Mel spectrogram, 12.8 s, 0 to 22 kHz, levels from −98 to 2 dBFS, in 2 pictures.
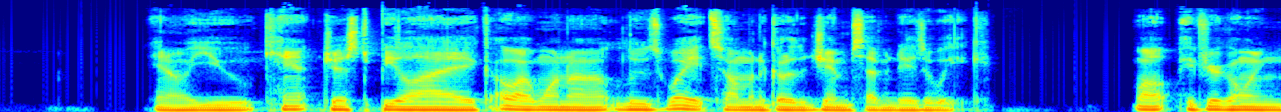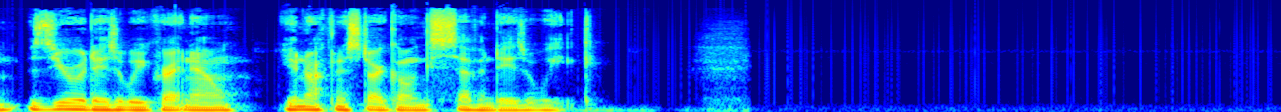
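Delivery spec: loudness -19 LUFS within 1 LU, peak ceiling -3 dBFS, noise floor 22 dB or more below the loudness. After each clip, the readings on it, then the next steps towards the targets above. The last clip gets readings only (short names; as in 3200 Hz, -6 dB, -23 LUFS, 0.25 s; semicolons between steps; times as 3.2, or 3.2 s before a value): ticks 34/s; loudness -24.5 LUFS; peak -9.5 dBFS; loudness target -19.0 LUFS
-> de-click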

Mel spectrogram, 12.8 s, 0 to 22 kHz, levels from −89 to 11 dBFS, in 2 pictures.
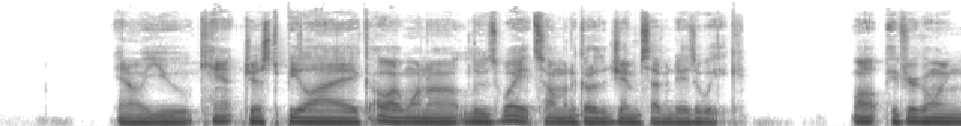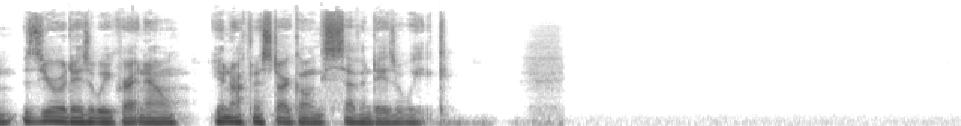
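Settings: ticks 0.23/s; loudness -24.5 LUFS; peak -9.5 dBFS; loudness target -19.0 LUFS
-> gain +5.5 dB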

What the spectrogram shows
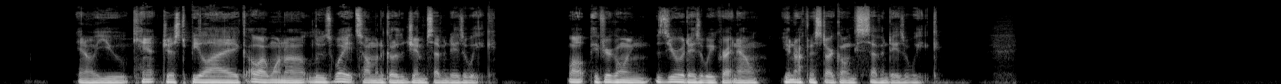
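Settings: loudness -19.0 LUFS; peak -4.0 dBFS; noise floor -75 dBFS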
